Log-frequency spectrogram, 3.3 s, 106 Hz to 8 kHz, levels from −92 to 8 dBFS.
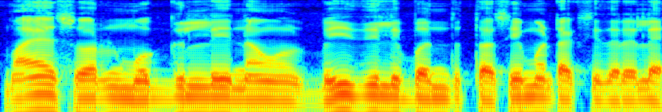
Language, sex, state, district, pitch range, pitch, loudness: Kannada, male, Karnataka, Chamarajanagar, 90-95 Hz, 95 Hz, -16 LUFS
